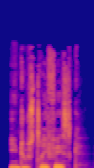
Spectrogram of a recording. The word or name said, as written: industrifisk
